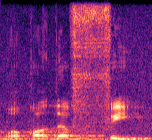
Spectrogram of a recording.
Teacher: Itu fa ketemu fa boleh idgham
